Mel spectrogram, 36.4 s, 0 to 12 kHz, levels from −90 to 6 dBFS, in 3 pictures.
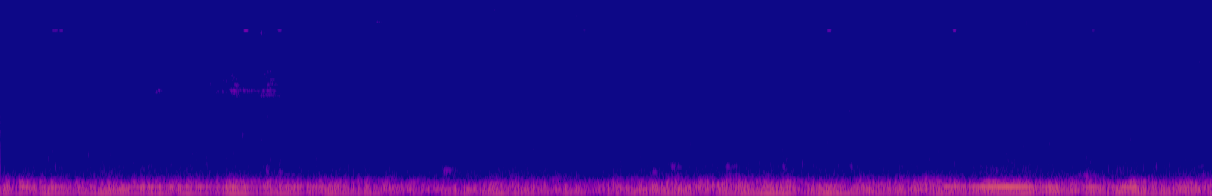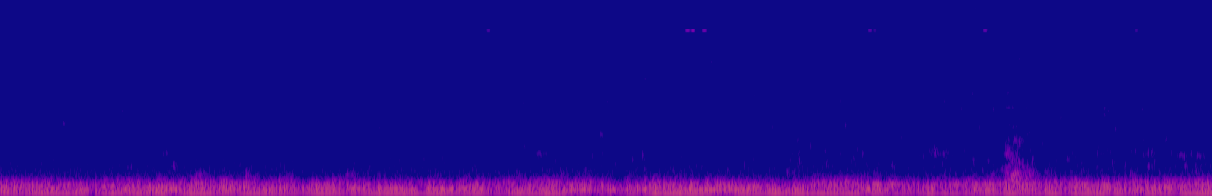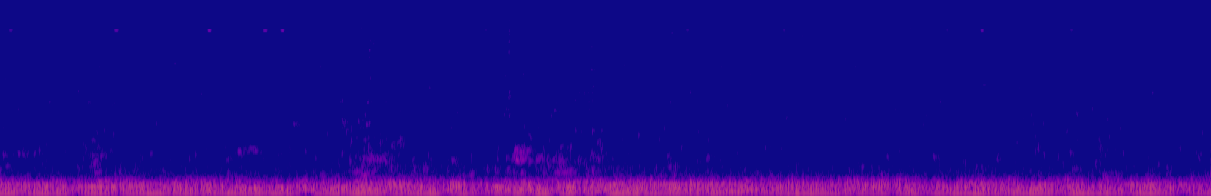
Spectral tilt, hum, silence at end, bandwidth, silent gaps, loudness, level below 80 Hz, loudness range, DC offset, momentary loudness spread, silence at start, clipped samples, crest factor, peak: -9 dB/octave; none; 0 s; 10.5 kHz; none; -52 LUFS; -56 dBFS; 5 LU; under 0.1%; 5 LU; 0 s; under 0.1%; 16 dB; -34 dBFS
